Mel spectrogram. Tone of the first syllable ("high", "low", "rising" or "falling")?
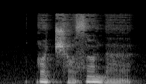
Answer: falling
